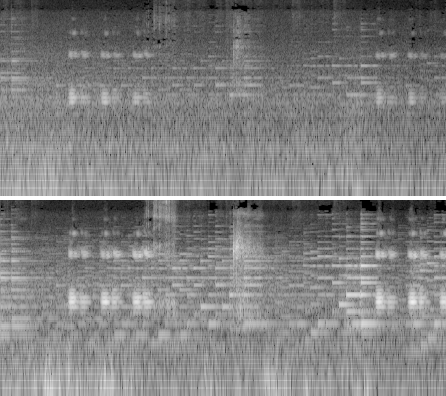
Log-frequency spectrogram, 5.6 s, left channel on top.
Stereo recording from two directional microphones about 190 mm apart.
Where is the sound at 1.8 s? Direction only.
50° right (ahead or behind).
